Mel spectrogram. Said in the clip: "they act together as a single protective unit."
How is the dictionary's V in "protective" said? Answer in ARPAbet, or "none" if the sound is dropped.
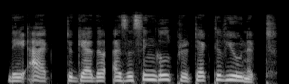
V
